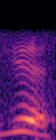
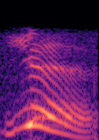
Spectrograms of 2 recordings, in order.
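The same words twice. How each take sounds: First: Short, flat and unimpressed; the thrill already gone; bored yeah. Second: High, loud and eager; a bright, thrilled yes on day one; excited yeah. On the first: Next-day listener, no longer excited. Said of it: "the next day you're like". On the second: First-day listener, full of excitement. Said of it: "And then the next day you're like". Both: Shown as a demonstration.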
